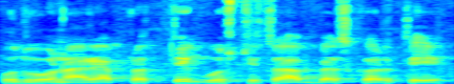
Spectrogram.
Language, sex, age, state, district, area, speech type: Marathi, male, 18-30, Maharashtra, Yavatmal, rural, spontaneous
